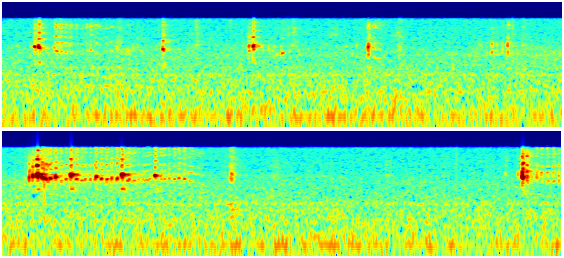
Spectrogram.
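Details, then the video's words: Raccoons at night, recorded by a security camera and very vocal: scattered sharp, high chirps with stacked harmonics, then a dense churring chatter burst lasting about a second, and one final chirp over a steady low hiss. "Raccoons making crazy noises caught on security camera"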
